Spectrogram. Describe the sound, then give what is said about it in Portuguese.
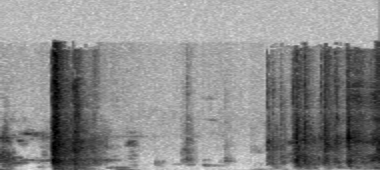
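Loud, clacky computer keyboard typing: one sharp keystroke burst, a short lull, then a rapid flurry of overlapping key clicks. “Você tá, tá, te incomodando o meu teclado?”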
